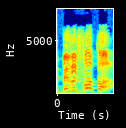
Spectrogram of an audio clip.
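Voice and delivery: a playful put-on voice for a catchphrase; mock character voice. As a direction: toss it off in a silly character voice. Doing a character voice bit.

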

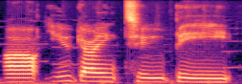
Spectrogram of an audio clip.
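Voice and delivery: usual speaking voice

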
